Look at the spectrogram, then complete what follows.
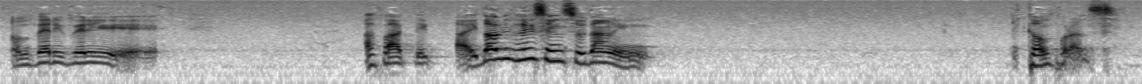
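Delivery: speaking while crying. Speaker at a conference apologizing while affected, crying. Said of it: "I'm sorry, I'm crying".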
